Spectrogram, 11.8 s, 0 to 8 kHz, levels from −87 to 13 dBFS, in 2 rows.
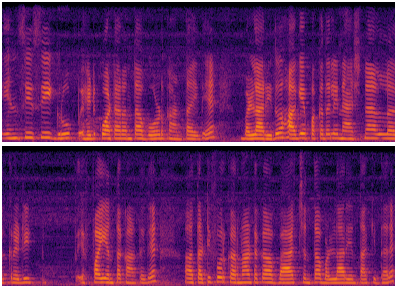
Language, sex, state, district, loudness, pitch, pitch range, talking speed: Kannada, female, Karnataka, Bellary, -20 LUFS, 230 Hz, 215-245 Hz, 120 wpm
